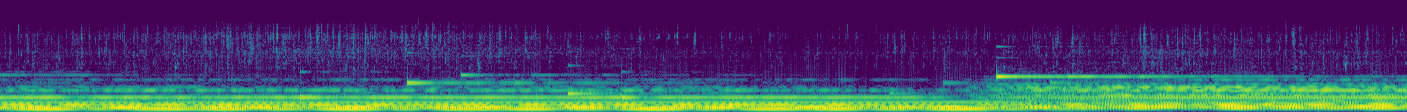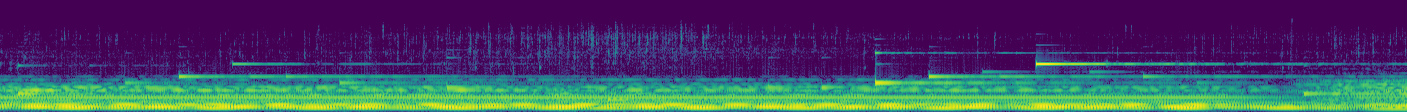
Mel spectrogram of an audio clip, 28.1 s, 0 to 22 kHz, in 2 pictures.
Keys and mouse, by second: 1.7 shift+middle click, 2.3 e, 4.1 ctrl+r, 6.8 3, 7.9 i, 9.0 e, 10.5 ctrl+r, 13.0-14.1 middle drag, 15.3 g, 18.2 2, 19.0 g, 21.3-23.1 middle drag, 25.0 s, 27.0-28.1 middle drag.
